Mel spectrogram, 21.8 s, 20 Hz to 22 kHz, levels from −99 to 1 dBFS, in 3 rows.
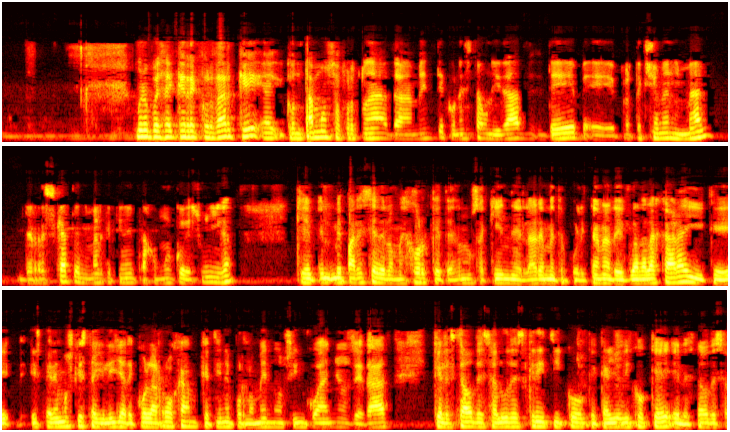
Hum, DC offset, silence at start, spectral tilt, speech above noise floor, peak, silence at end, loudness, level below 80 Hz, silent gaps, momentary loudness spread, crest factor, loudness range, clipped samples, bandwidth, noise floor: none; under 0.1%; 0.05 s; -4.5 dB/octave; 28 dB; 0 dBFS; 0 s; -18 LUFS; -58 dBFS; none; 12 LU; 18 dB; 5 LU; under 0.1%; 7.6 kHz; -46 dBFS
